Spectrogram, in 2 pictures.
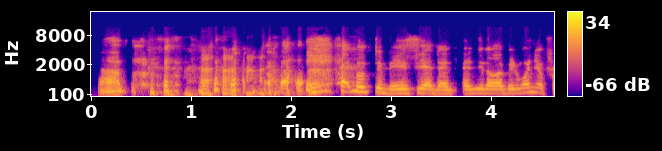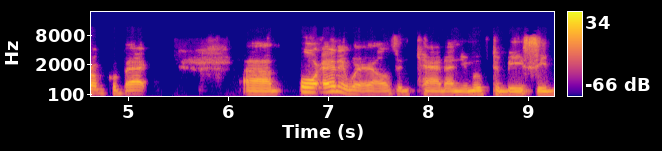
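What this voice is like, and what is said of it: French-Canadian accent. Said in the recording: “I'm French-Canadian. I was born in Quebec ... 25 years later, I still have an accent.”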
